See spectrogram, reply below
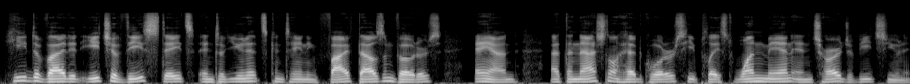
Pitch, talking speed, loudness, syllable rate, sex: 125 Hz, 170 wpm, -18 LUFS, 5.2 syllables/s, male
